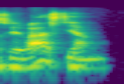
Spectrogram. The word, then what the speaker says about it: Sebastián: Mi nieto se llama Sebastián.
